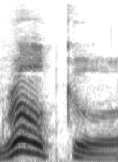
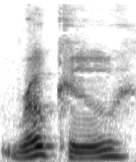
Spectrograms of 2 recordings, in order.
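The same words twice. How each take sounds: First: The word is said in an Italian accent. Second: The word is said in a plain accent. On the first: "Or is it Italian?" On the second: "isn't that how we've decided to pronounce that one?"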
